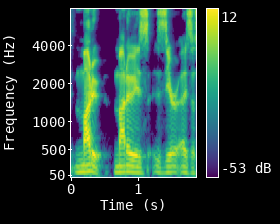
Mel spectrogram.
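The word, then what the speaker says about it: 丸: And now, and the way you pronounce that is maru.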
